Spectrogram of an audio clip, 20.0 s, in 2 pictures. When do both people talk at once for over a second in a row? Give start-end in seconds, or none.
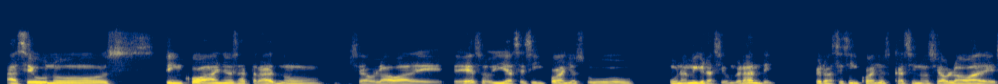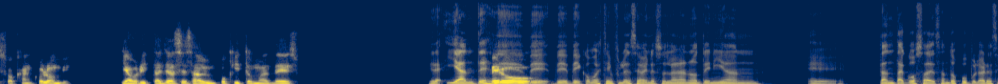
none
